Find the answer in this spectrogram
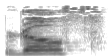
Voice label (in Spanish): "rof", silabas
